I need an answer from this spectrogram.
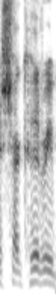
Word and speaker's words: charcuterie: I was like, I don't even know what a charcuterie board is.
